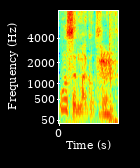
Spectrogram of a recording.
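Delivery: low, soft, put-on Russian accent. Voicing a game character who takes the player aside, in a russian accent. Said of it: "Very Russian there".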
